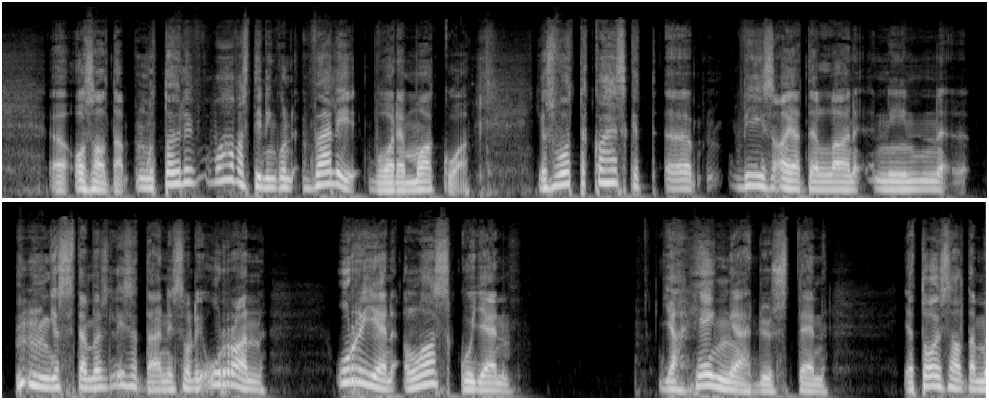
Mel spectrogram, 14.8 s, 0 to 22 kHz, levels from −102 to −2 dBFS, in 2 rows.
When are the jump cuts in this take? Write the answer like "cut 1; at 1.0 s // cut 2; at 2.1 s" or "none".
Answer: none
